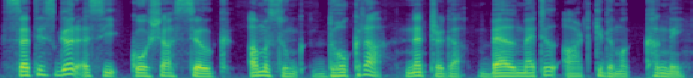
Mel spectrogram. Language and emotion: Manipuri, neutral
